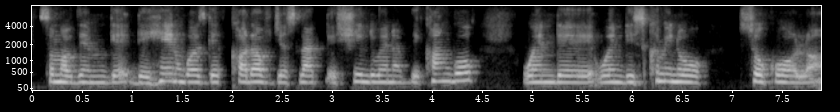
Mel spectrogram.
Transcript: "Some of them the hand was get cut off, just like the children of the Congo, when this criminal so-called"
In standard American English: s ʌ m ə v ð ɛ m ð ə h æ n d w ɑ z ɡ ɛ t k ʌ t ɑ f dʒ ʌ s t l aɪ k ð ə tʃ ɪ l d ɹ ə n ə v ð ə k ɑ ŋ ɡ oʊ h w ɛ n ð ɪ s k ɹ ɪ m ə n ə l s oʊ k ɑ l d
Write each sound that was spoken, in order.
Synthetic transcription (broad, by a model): s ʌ m ə v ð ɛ m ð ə h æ n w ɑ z ɡ ɛ t k ʌ t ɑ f dʒ ʌ s t l aɪ k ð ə ʃ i l d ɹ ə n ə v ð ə k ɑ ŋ ɡ oʊ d w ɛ n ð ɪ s k ɹ ɪ m ə n ə l s oʊ k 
